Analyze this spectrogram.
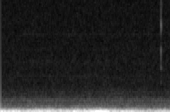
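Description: distant thunder

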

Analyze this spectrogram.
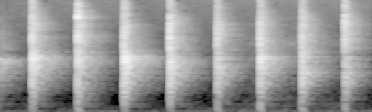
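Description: one person clapping hands

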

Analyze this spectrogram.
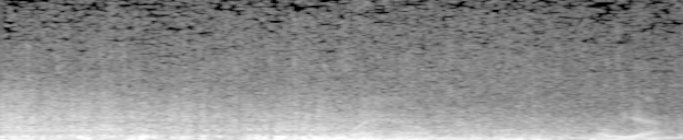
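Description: thunder sound effect

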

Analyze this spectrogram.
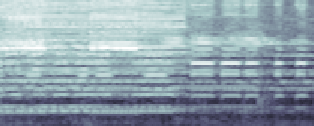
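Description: car horns honking

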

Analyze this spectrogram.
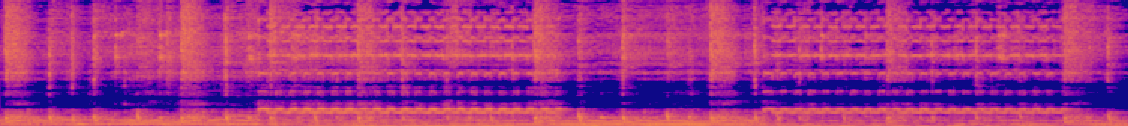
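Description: telephone ringing

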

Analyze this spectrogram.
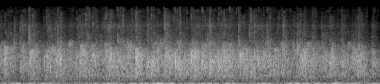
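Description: audience applause

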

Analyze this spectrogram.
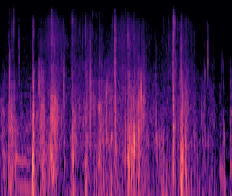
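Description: footsteps

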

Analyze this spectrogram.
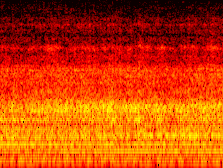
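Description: bus engine idling

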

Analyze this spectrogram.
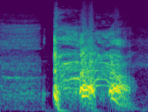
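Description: cough

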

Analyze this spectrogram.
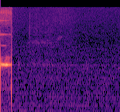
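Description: oven timer beeping

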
